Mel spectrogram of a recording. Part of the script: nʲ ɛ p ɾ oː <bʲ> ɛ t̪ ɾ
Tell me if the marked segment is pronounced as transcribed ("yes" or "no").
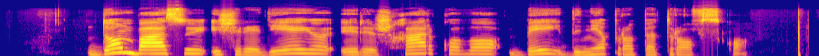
no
